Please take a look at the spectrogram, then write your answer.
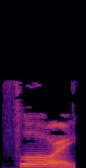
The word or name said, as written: floy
